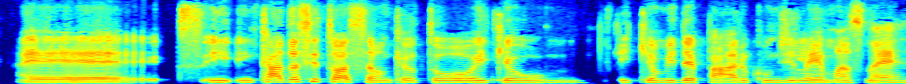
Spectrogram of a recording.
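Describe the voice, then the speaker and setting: Over a quiet background, a woman speaks with an unremarkable speaking voice at a fairly low pitch. Her intonation is fairly even, and the sound is dry and close with no echo. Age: 40s. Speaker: finance and innovation manager. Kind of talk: casual interview. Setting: remote call.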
